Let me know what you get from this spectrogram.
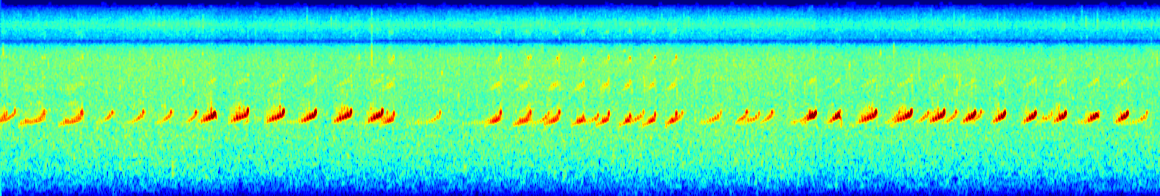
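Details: Male Kajika frog (Buergeria buergeri) calling from a rock on a May morning in rural Hofu, Yamaguchi, Japan; rapid series of short rising whistled notes, about three per second, in two long runs separated by a brief pause, over steady stream noise.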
